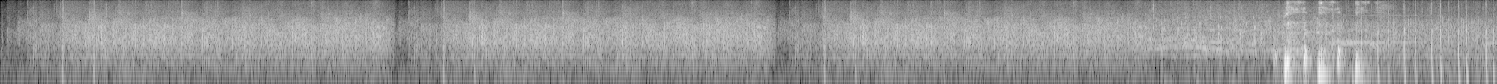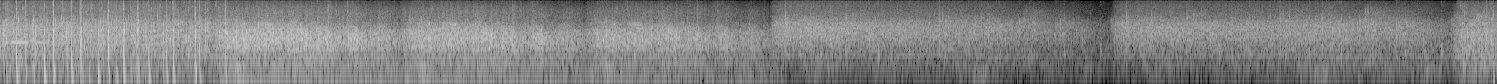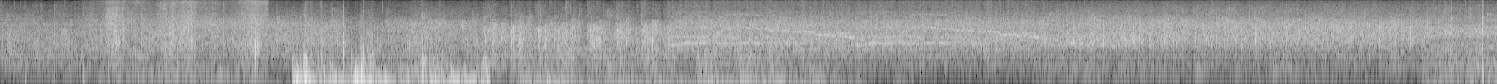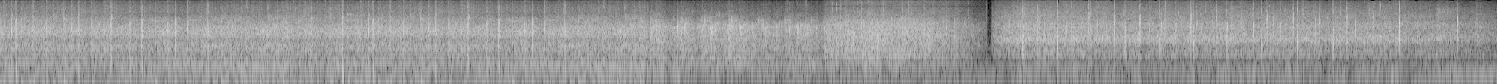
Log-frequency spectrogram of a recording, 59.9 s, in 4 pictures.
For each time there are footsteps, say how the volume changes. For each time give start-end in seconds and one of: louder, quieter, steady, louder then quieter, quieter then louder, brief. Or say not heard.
30.6-39.0 quieter.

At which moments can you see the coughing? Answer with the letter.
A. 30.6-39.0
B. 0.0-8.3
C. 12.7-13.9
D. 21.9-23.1
C.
